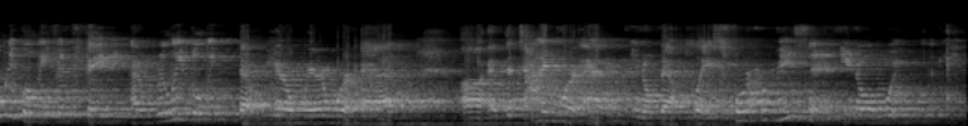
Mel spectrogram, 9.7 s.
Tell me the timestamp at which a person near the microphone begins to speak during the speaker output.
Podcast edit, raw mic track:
none

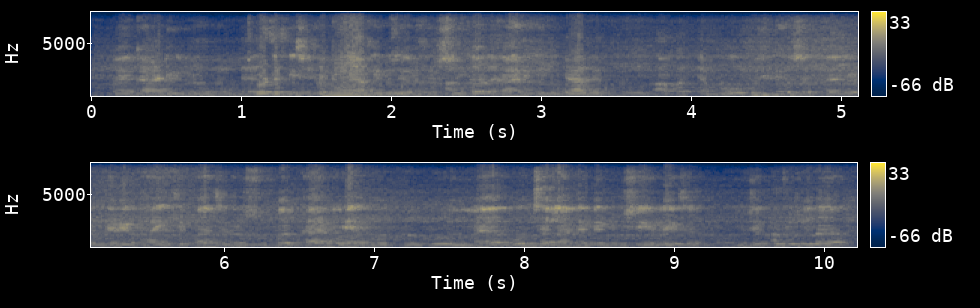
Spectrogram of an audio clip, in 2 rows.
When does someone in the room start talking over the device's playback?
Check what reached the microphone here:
1.0 s

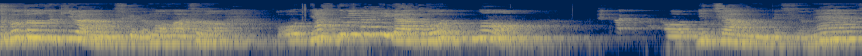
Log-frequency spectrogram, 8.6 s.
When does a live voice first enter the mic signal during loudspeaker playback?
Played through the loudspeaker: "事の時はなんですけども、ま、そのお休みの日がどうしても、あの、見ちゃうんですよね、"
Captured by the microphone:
none

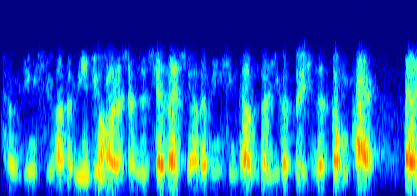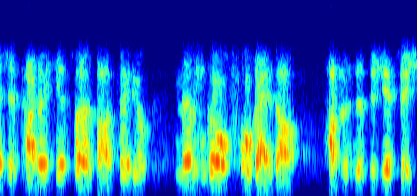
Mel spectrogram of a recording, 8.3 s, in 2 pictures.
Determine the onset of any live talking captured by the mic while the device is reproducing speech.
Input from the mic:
0.7 s

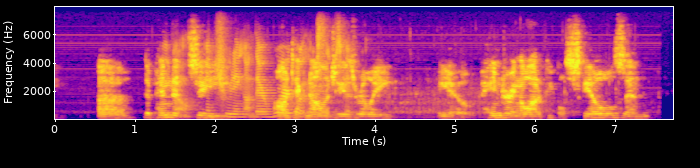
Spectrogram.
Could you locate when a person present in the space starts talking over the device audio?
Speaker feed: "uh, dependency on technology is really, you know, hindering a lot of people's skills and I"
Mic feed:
1.3 s

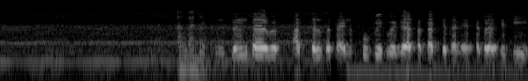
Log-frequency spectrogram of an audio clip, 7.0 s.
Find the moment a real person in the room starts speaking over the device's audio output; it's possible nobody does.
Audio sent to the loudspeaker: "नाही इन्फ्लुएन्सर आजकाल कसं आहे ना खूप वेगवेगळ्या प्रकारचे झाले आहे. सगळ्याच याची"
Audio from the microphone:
2.4 s

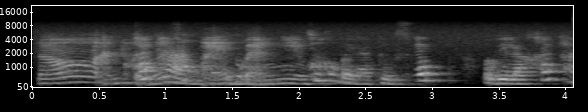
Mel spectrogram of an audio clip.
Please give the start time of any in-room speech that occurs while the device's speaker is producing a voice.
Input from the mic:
0.7 s

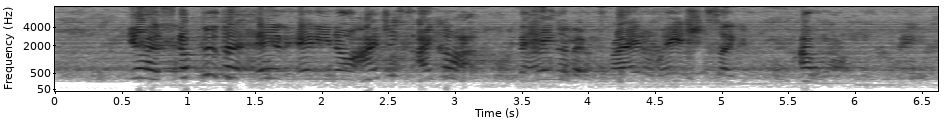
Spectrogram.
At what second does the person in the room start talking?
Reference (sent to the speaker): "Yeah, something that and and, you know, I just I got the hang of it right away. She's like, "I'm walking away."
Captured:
none

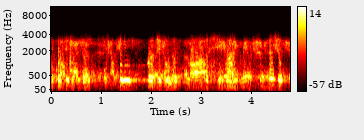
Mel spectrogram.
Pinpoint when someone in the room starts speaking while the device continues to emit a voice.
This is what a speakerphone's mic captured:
1.9 s

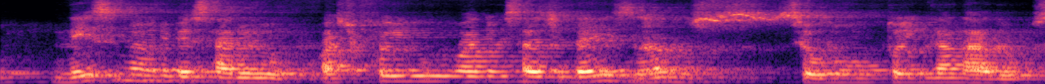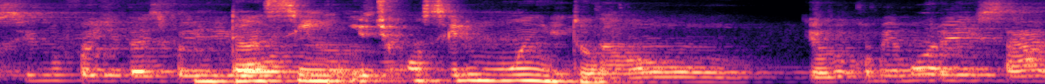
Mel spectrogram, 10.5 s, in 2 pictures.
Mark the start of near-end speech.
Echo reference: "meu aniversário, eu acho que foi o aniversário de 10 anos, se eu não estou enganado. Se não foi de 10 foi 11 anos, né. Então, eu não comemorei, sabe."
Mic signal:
6.2 s

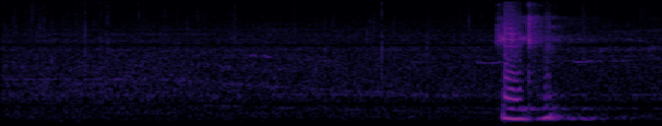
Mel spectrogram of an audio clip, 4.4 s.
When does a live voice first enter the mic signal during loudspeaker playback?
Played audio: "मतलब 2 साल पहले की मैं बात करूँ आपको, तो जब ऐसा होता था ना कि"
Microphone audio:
3.3 s

